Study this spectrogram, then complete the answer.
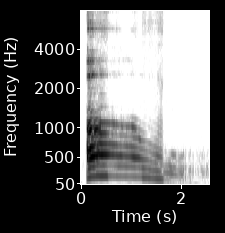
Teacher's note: You hear the oo and the O. There's 2 sounds.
